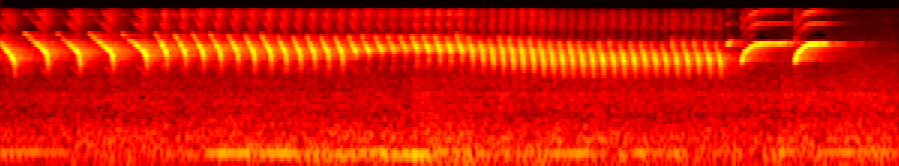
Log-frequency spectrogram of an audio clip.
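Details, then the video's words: Canary training song: a long, accelerating series of downslurred whistles that grow louder and slightly lower, ending in two long bright upward-curving whistles over faint background hum. "canary singing over power canary most powerful song for best training"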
